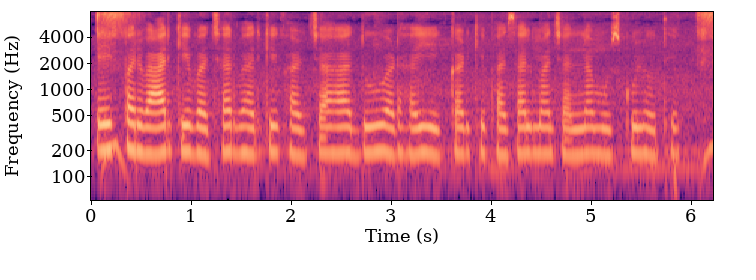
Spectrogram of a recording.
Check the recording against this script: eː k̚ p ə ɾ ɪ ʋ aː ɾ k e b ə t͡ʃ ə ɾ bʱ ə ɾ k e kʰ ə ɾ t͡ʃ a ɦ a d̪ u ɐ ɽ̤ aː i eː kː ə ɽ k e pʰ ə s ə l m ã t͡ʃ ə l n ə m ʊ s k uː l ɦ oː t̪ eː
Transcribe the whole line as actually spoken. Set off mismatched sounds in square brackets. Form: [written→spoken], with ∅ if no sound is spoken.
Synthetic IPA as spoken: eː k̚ p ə ɾ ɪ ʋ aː ɾ k e b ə t͡ʃ ə ɾ bʱ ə ɾ k e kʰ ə ɾ t͡ʃ a ɦ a d̪ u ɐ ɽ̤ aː i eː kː ə ɽ k e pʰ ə s ə l m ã t͡ʃ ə l n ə m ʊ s k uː l ɦ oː t̪ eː

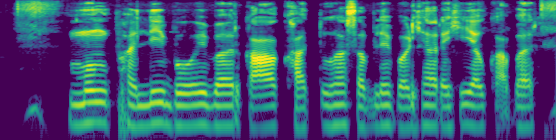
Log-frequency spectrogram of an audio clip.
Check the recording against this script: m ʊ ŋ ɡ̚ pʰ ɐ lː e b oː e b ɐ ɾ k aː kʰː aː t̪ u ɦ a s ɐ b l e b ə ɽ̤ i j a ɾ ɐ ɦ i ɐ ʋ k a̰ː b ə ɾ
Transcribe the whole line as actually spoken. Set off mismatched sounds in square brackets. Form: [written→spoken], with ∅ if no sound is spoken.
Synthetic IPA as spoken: m ʊ ŋ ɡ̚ pʰ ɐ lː [e→i] b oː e b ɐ ɾ k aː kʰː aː t̪ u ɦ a s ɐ b l e b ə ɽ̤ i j a ɾ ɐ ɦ i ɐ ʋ k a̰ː b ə ɾ

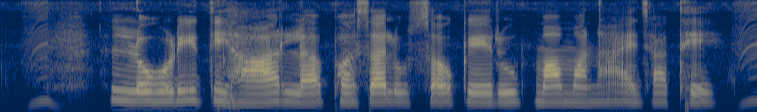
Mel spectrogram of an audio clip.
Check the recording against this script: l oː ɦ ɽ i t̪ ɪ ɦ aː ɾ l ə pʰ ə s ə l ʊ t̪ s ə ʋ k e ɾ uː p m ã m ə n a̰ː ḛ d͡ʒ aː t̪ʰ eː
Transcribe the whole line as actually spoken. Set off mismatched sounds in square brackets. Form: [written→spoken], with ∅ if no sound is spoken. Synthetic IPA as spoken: l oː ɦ ɽ i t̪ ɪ ɦ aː ɾ l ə pʰ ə s ə l ʊ t̪ s ə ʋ k e ɾ uː p m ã m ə n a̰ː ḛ d͡ʒ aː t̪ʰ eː

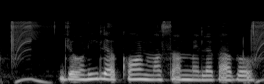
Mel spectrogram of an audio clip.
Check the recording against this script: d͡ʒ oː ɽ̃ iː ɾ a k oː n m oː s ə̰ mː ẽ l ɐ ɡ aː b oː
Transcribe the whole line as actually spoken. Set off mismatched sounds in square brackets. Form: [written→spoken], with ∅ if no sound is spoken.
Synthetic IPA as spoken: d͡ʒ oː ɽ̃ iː [ɾ→l] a k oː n m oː s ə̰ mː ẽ l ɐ ɡ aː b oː

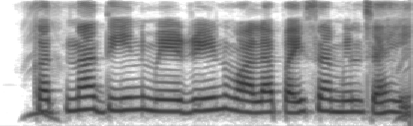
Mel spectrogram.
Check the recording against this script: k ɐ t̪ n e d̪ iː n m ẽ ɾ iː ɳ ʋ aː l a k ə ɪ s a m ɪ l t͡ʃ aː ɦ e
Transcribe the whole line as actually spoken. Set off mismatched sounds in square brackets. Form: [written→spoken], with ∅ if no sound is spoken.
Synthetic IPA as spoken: k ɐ t̪ n [e→a] d̪ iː n m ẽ ɾ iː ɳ ʋ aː l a [k→p] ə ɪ s a m ɪ l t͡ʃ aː ɦ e

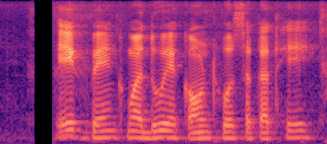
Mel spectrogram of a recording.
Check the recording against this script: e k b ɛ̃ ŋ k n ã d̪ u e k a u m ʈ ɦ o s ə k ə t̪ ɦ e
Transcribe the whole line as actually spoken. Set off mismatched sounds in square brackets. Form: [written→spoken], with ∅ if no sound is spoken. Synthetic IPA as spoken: e k b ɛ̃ ŋ k [n→m] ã d̪ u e k a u [m→ɳ] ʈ ɦ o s ə k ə t̪ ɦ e

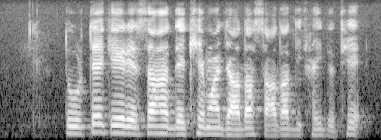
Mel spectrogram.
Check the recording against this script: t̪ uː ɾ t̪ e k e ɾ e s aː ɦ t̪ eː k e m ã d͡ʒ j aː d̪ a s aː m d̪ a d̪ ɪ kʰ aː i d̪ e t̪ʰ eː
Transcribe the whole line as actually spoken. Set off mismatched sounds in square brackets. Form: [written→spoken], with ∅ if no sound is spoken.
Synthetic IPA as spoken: t̪ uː ɾ t̪ e k e ɾ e s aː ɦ [t̪→d̪] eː [k→kʰ] e m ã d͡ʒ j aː d̪ a s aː [m→∅] d̪ a d̪ ɪ kʰ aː i d̪ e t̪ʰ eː

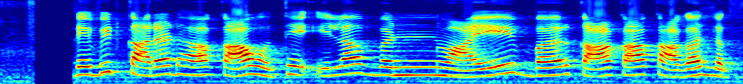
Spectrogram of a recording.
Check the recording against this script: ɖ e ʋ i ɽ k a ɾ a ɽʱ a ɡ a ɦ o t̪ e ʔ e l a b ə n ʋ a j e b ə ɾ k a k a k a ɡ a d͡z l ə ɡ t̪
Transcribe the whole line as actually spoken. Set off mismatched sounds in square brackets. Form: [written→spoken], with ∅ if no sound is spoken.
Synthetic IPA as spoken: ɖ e ʋ i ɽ k a ɾ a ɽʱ a [ɡ→k] a ɦ o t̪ e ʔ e l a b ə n ʋ a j e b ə ɾ k a k a k a ɡ a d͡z l ə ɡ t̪

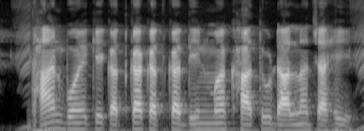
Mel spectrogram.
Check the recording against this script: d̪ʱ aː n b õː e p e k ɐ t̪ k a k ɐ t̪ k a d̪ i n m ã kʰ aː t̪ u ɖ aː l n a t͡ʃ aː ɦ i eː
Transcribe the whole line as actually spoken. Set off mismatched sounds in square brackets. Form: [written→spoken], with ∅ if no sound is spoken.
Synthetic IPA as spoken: d̪ʱ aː n b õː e [p→k] e k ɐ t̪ k a k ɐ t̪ k a d̪ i n m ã kʰ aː t̪ u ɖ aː l n a t͡ʃ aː ɦ i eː

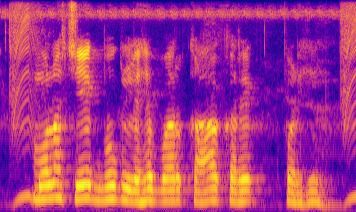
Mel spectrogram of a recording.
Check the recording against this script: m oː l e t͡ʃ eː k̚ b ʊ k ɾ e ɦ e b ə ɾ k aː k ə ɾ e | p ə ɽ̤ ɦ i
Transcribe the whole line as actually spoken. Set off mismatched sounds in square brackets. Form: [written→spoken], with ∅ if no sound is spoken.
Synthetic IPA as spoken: m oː l [e→a] t͡ʃ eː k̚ b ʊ k [ɾ→l] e ɦ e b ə ɾ k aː k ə ɾ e | p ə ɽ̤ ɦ i

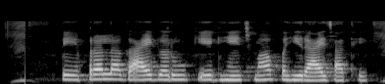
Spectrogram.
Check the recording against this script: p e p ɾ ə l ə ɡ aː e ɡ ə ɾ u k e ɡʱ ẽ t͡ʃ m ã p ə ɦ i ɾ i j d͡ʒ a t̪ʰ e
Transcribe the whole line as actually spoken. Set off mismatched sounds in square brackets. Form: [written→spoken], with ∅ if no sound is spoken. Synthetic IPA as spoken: p e p ɾ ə l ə ɡ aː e ɡ ə ɾ u k e ɡʱ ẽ t͡ʃ m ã p ə ɦ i ɾ [i→a] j d͡ʒ a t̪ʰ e

